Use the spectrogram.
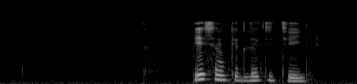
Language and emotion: Russian, neutral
